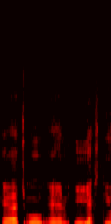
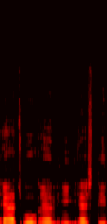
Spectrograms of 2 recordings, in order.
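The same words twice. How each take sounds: First: Slow teacher spelling of H O N E S T. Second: Said in the usual way. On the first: Shown as a demonstration. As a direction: spell out H O N E S T slowly, letter by letter. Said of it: "इसमें क्या दिया हो". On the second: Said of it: "तो इसमें क्या दिया हुआ है".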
